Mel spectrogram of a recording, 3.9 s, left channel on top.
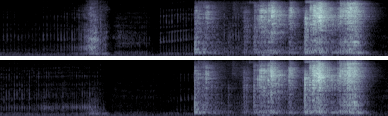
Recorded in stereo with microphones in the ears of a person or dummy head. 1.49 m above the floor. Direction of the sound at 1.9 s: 20° right (ahead or behind).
